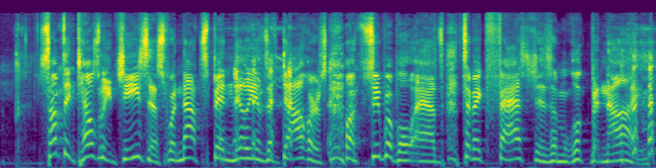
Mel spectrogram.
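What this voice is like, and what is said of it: Imitates another person's voice. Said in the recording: “I will say this just like I think she says it ... That's the best AOC impression I can do.”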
